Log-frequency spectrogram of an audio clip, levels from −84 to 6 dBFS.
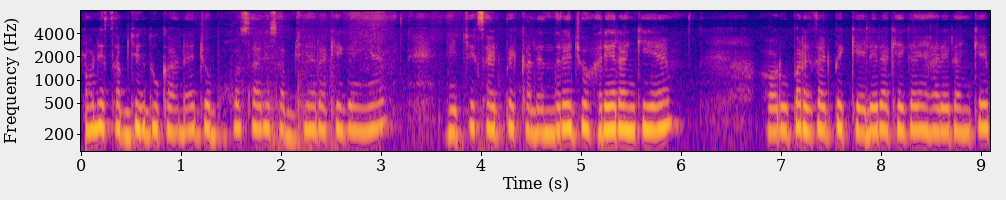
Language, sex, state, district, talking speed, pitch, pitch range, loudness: Hindi, male, Chhattisgarh, Bilaspur, 235 wpm, 230 Hz, 220-240 Hz, -16 LUFS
